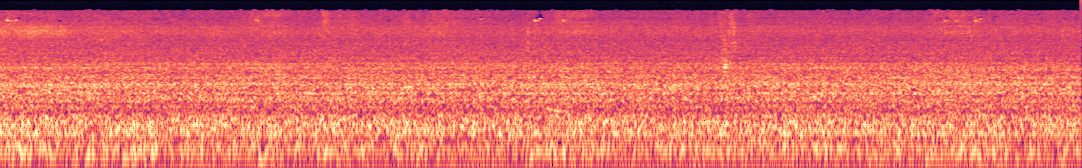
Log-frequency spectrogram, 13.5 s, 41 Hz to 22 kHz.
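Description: Kintetsu 8000 series electric train running along the line, a steady low rumble of wheels and running gear heard from inside the leading car.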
